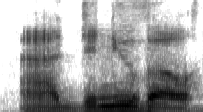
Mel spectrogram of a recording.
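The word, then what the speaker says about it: Denuvo: De Nuvo, that's how you say it.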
